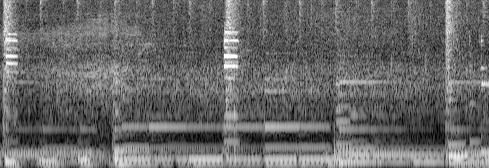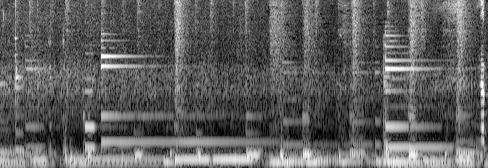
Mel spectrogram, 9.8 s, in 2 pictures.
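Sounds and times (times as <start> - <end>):
audience applause: 0.0 - 9.6.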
